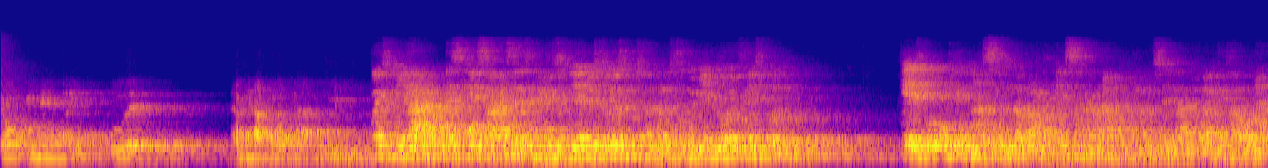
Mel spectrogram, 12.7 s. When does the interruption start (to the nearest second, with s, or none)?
4 s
